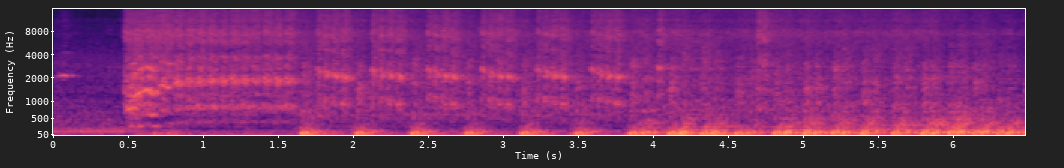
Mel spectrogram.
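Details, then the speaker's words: Toyota Cressida 1UZ V8, first start with a new coil pack; cranks then catches into a lumpy uneven idle with irregular low thumps and stumbles; new coil pack and igniter made no difference, dead cylinders all on one distributor cap and rotor. "interesting running the exact same all right it's a little bit of an update here wasn't the coil pack i didn't make a difference tried the igniter which is sitting over there didn't make a difference so it's all the cylinders on this cap and rotor"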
